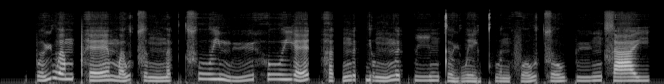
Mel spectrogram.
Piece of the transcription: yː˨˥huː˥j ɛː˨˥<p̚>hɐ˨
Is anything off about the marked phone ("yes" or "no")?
yes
